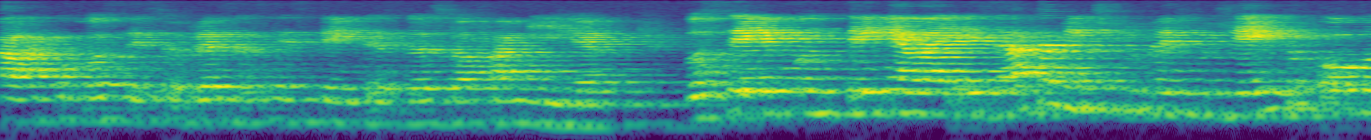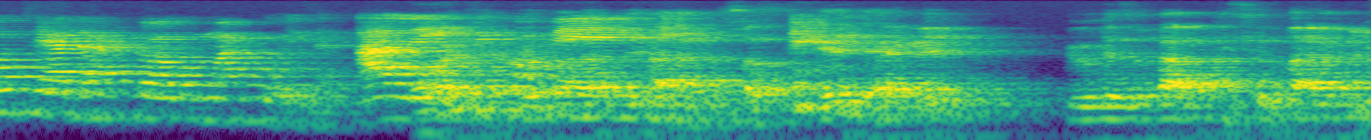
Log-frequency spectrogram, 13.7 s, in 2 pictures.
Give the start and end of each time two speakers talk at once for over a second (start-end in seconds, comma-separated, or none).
8.9-10.4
